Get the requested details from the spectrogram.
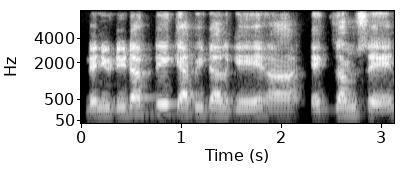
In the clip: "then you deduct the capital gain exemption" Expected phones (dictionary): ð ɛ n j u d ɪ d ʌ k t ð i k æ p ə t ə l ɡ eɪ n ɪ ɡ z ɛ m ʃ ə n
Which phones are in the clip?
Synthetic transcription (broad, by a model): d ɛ n j u d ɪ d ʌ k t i k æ p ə t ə l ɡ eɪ ɪ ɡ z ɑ m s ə n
